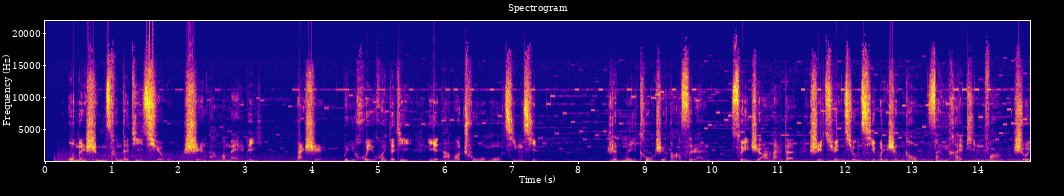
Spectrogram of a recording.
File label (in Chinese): 男 大气, 浑厚磁性, 国语男声配音; 新能源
